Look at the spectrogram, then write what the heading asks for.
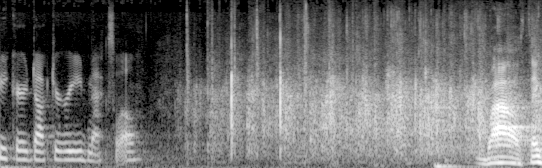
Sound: applause

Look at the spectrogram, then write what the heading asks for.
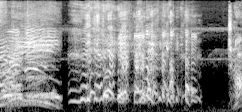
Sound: children giggle

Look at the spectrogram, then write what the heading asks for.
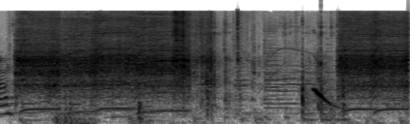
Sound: drill sounds

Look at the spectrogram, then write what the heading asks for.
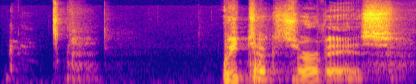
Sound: coughing; clicks tongue

